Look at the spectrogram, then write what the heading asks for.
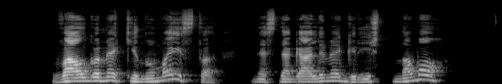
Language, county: Lithuanian, Šiauliai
